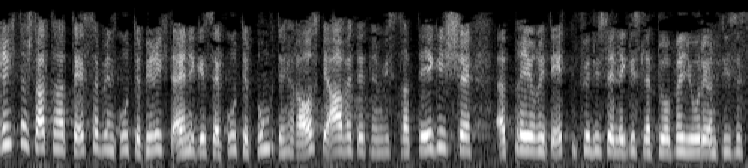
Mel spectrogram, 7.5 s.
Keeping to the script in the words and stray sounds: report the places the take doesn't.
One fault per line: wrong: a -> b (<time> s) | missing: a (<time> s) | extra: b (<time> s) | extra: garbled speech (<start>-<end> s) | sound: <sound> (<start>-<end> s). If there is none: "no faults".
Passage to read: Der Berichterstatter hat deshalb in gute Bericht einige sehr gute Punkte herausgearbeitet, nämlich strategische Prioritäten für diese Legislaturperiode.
no faults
